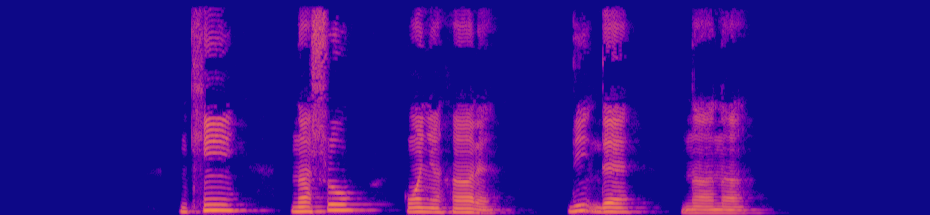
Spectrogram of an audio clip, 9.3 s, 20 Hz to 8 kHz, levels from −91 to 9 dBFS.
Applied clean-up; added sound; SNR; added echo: none; none; none; none.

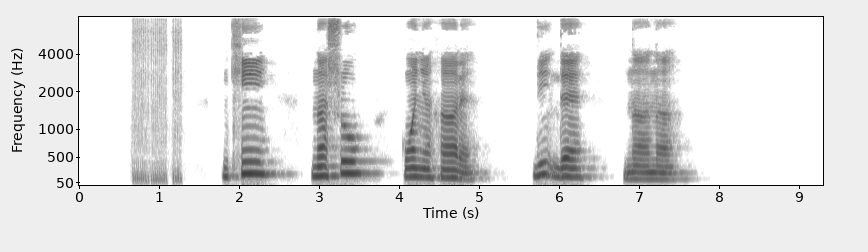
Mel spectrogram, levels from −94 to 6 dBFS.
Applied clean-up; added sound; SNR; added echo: none; Drill; 19 dB; none.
